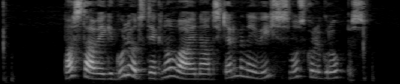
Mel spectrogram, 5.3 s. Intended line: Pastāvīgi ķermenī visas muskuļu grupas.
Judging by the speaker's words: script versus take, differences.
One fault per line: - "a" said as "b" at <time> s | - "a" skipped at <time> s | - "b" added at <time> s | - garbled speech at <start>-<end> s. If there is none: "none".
- "guļot tiek novājinātas" added at 1.6 s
